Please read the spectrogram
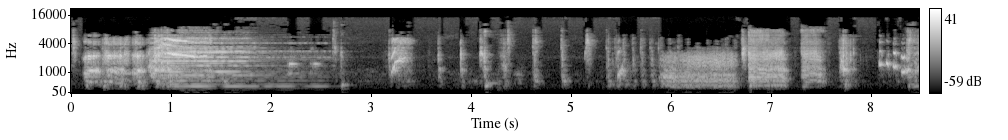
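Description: Cartoon score with sliding notes for the first few seconds, then a run of short, sharp clicks and taps with two brief noisy bursts near the end.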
